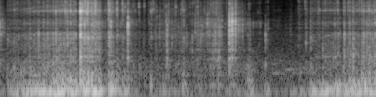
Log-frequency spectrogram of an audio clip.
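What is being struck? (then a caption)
Bar of soap. A utility knife blade shaves and scrapes a solid, dry, oval light-green bar of soap with a dark rim. Crisp, bright scraping and crackling run throughout, broken by two sharper snapping cuts, with a faint low rumble underneath.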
